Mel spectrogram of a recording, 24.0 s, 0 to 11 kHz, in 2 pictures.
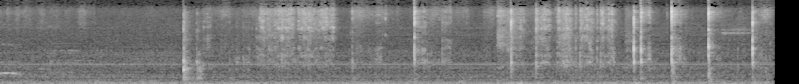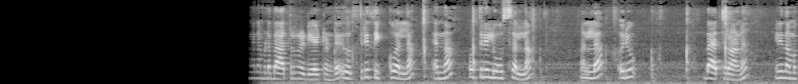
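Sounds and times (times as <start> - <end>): low steady hum: 0.0 - 11.6, 15.8 - 23.9
spoon stirring batter in bowl: 2.8 - 11.6, 16.3 - 20.2, 20.8 - 23.3.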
